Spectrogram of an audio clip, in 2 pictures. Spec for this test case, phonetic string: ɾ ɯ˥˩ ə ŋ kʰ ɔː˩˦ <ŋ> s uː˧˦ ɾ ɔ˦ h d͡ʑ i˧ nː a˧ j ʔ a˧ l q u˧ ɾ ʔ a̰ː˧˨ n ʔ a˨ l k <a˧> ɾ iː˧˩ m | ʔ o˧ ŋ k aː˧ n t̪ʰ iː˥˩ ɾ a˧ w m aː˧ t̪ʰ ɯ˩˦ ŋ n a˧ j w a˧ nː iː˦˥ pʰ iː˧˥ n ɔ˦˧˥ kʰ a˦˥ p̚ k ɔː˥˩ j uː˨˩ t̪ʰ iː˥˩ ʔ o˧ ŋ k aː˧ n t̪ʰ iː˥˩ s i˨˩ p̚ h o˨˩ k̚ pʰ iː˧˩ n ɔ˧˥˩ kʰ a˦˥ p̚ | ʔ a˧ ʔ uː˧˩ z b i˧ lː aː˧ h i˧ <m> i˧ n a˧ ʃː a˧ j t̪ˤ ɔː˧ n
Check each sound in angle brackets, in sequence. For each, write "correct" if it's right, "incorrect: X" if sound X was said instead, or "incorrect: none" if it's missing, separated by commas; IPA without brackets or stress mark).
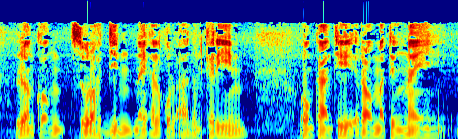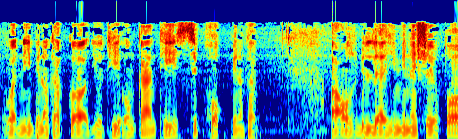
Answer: correct, correct, correct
